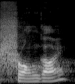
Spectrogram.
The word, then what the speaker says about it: Songhai: We then moved to the third of the great West African desert empires called the Songhai Empire. Some people pronounce that as Songhai.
